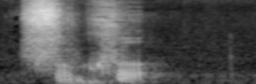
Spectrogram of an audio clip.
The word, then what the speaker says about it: 服: 不能洗澡，因为日语当中啊，呃，衣服的服和幸福的福是同音，多念成福库，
